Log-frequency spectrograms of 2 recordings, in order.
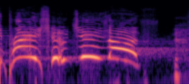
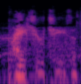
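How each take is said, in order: First: High, loud shout of "Praise you, Jesus". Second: Soft, limp "Praise you, Jesus"; meek quiet praise; timid praise. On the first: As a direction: shout it to heaven. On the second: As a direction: mumble it half-heartedly. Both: Shown as a demonstration. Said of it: "It's gonna be".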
